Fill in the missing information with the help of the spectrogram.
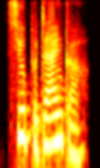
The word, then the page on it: supertanker: Indian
